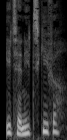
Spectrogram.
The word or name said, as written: eternitskiffer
